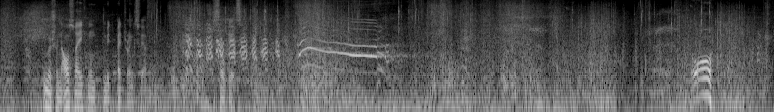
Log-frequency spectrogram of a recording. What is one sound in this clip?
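A monstrous creature screeches and growls.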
